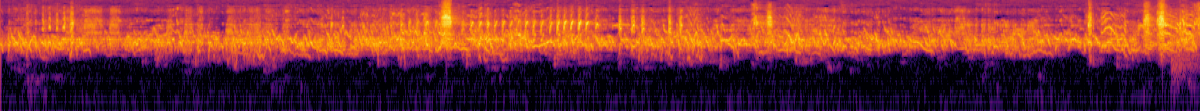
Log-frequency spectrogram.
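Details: Happy budgies keep up a dense, buzzy chattering warble throughout, dotted with short high chips and a brief trilled rattle partway through.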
